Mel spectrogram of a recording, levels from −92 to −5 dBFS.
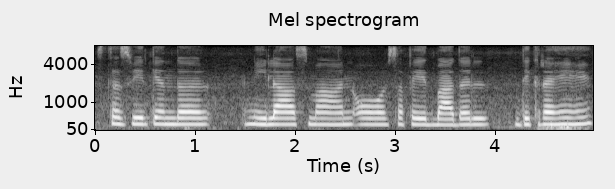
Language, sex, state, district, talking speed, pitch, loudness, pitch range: Hindi, female, Madhya Pradesh, Bhopal, 145 wpm, 215 Hz, -15 LUFS, 215-220 Hz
